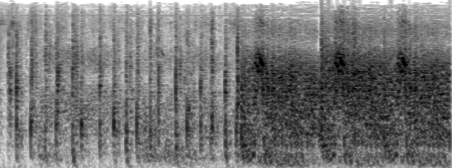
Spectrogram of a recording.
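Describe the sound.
Gunfire from a sniper's rifle aimed at soldiers crossing a street in a wartime scene: many sharp shots in rapid succession, then a loud, continuous roar that holds to the end.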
